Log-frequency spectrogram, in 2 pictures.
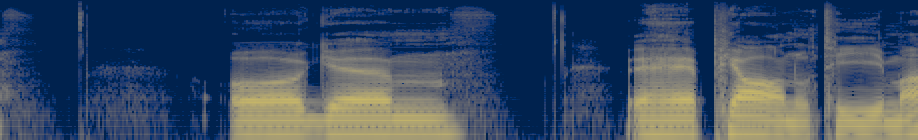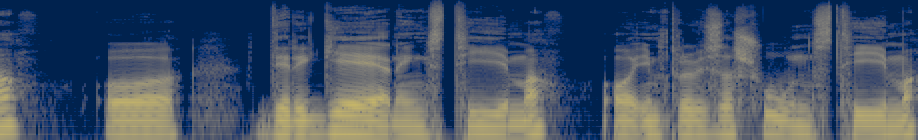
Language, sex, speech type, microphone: Norwegian, male, spontaneous, Sennheiser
